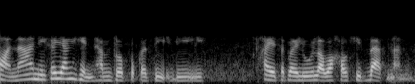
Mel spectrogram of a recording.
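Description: Throughout, the speech carries the AMR narrowband mobile codec: the band is confined to roughly 200 Hz to 3.7 kHz, and the voice has a plainly buzzy, synthetic edge, consistent with a low mode near 7.4 kbps, where few pulses drive the vocal-tract model.

From 2.36 to 2.50 s, AMR bit errors turn the voice hoarse and gargly while pitch and level hold. Flipped low-priority bits, at an error rate of a few percent across several frames, misplace excitation pulses and skew the finer gain and spectral parameters.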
